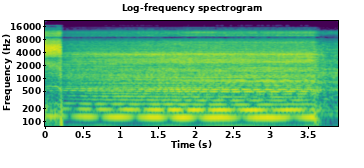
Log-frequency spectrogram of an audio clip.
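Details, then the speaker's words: New ARB 12V twin compressor (CKMTA12) from an Agile Offroad kit on a 2019+ Sprinter van, switched on through the dash/AuxBeam switch and run as if filling a tire: it kicks on abruptly, hums steadily with even pulsing about four per second, then shuts off cleanly. Normal operation. "This would simulate if it was plugged into a tire, so you can hear you'll hear the compressor turn on right"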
